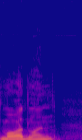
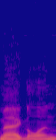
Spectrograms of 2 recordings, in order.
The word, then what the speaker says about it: Magdalen: He says Magdalen, spelled Magdalene, but it's pronounced Magdalen. Why, I don't know.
